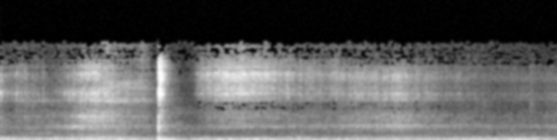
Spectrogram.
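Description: Steady low rumble of room ambience, with faint steady tones and one sharp knock about two and a half seconds in.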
